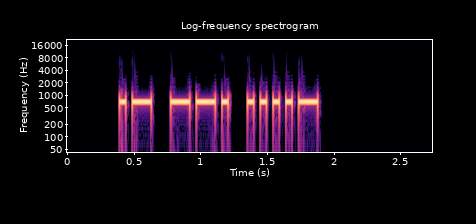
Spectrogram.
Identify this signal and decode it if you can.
Morse code, heard as a keyed tone, about 25 wpm, 700 Hz. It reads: AG4
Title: USA Call Sign Prefixes - 25wpm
